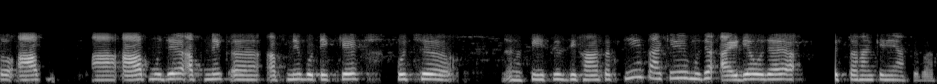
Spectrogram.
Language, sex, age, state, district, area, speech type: Urdu, female, 30-45, Uttar Pradesh, Rampur, urban, conversation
